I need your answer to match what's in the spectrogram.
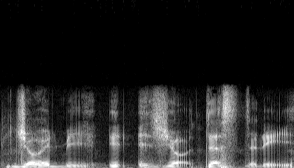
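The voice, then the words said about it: Darth Sidious character voice impression. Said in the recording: “do a Darth Sidious impression ... Oh, that's pretty good.”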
